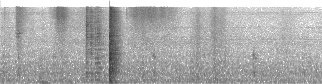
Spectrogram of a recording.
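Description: A kitchen knife knocking lightly on a cutting board as a chocolate garnish is broken into pieces: a few soft clicks, with one sharp click about two seconds in.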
